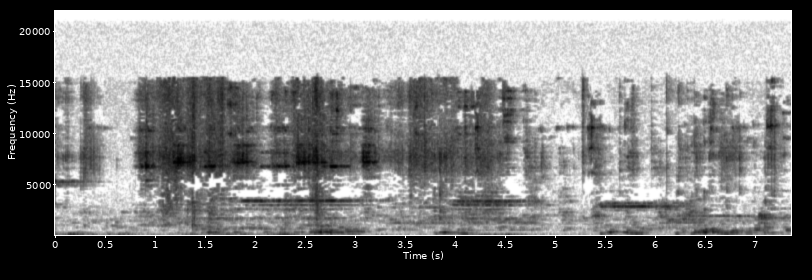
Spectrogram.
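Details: A pair of Cheena pigeons, with low, soft cooing phrases rising and falling in several bursts, mixed with faint room noise and some higher chirps.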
